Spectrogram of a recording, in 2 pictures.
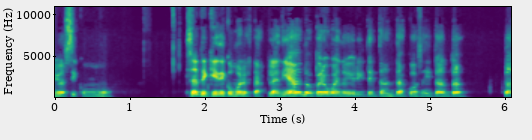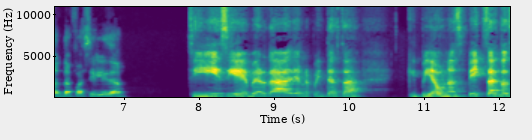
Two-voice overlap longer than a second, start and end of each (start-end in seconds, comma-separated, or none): none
